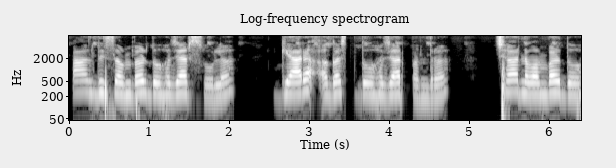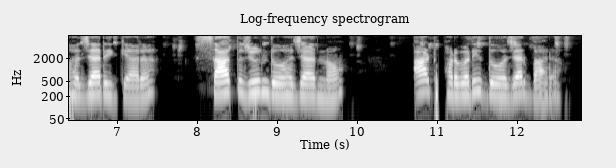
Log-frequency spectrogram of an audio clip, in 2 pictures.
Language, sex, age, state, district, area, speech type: Hindi, female, 30-45, Uttar Pradesh, Bhadohi, rural, spontaneous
